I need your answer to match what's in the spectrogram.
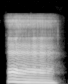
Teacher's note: Air is a long front vowel sound made with the jaw open mid and relaxed lips. Air. It's generally a bit more open than the short e sound, but they are close enough to be treated as a long short pair. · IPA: /ɛː/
